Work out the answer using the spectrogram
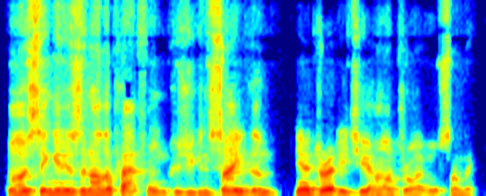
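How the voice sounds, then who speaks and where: Relaxed man running an online meeting, loose rambling delivery, mid pitch. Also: very fast. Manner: easygoing, laughs often, rambling. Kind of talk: video call chat.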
